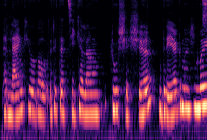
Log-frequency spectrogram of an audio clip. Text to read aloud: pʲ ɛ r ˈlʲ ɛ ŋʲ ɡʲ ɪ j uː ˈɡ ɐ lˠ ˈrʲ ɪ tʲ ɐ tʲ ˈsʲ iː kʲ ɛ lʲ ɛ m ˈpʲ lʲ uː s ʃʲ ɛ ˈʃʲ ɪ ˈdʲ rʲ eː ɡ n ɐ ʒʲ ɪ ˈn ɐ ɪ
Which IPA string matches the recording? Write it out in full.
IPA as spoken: pʲ ɛ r ˈlʲ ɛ ŋʲ kʲ ɪ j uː ˈɡ ɐ lˠ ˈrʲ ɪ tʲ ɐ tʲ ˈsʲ iː kʲ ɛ lʲ ɛ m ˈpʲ lʲ uː s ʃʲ ɛ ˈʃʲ ɪ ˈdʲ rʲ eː ɡ n ɐ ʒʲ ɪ ˈn ɐ ɪ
